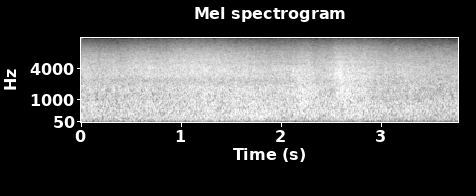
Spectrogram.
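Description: Sea surf breaking against rocks on the shore at Salcombe, Devon, a steady loud wash of broadband noise with wind buffeting the microphone, no voices.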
